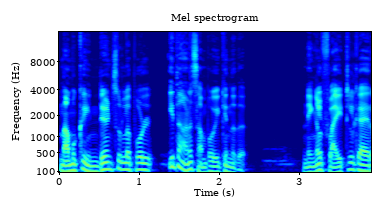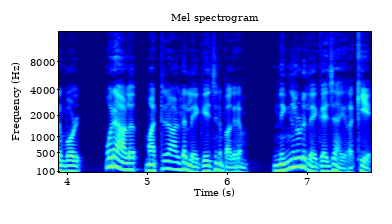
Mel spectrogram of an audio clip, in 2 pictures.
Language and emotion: Malayalam, disgusted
